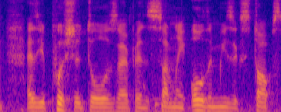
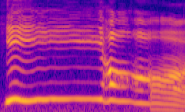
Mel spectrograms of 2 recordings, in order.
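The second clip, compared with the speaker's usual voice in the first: slow, high, loud Western drawl welcoming guests; hammed-up cowboy accent ending in a whoop; 9 semitones higher, 7 dB louder, much slower than usual. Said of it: "I can't do that accent".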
